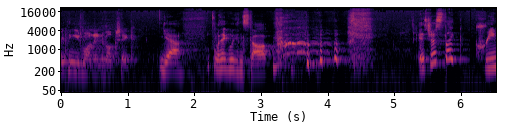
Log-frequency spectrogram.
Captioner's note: laughs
